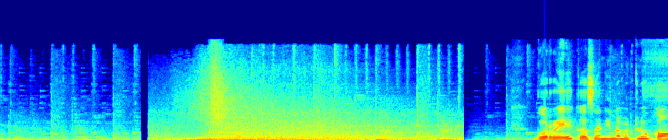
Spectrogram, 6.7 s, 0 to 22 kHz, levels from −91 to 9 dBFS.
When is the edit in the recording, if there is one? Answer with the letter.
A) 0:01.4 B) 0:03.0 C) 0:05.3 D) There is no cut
A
